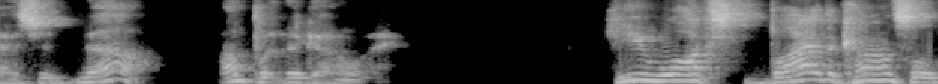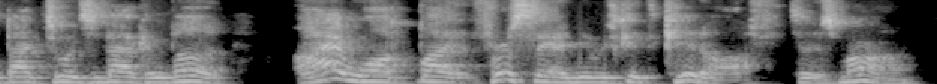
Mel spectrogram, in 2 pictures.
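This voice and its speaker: A middle-aged charter fishing captain from New Jersey tells a story in a podcast interview and acts out the people in it. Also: male voice, on the high side, darkish tone. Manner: acts out quoted people in raised voices.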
